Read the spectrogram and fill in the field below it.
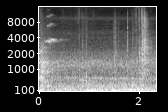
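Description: A metal locker is forced open with a pry bar in The Long Dark, giving a short grinding creak and a few dull knocks over a steady low ambient hum.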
